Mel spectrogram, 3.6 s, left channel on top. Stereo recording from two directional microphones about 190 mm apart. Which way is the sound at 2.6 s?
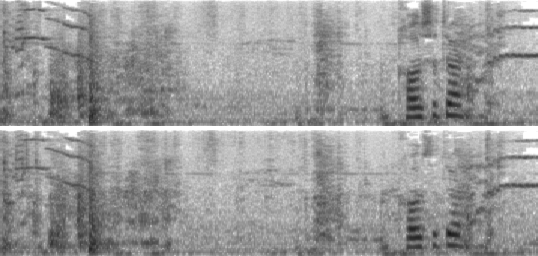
55° left (ahead or behind).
